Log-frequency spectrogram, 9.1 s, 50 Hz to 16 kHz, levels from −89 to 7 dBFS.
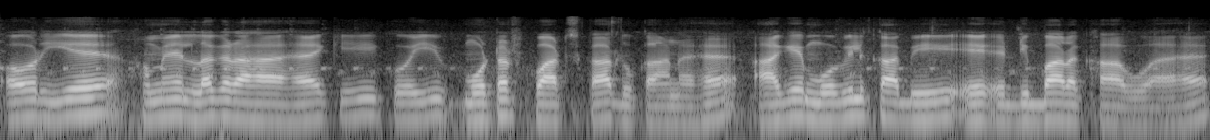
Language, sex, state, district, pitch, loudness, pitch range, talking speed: Hindi, male, Bihar, Katihar, 120 Hz, -19 LUFS, 110-130 Hz, 140 wpm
